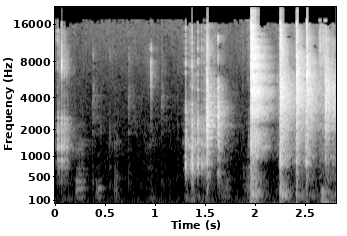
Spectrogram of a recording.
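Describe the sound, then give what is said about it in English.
Dice rattle and clatter across a hard table in a few quick bursts after a quiet moment, with sharp knocks as they tumble and settle, as a player rerolls her ones in a game. “She rerolls her ones.”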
